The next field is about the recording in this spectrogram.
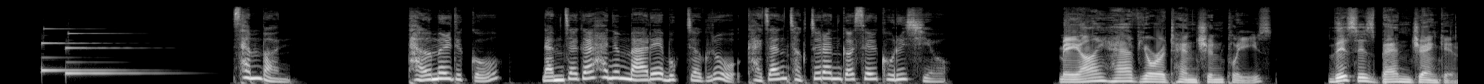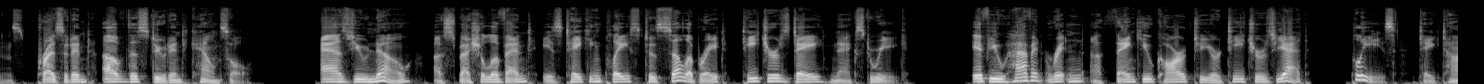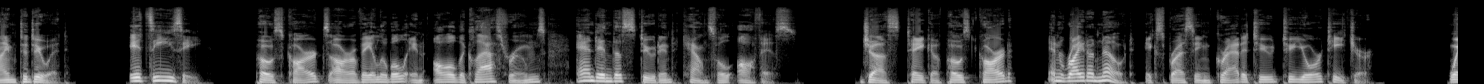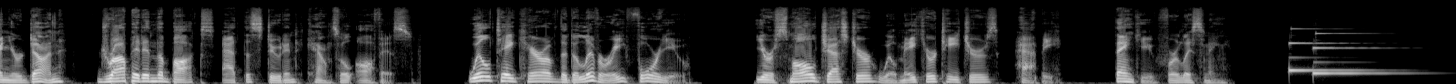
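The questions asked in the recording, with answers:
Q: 다음을 듣고 남자가 하는 말의 목적으로 가장 적절한 것을 고르시오.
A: 스승의 날 감사 카드를 써서 학생회실 상자에 넣도록 독려하려고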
